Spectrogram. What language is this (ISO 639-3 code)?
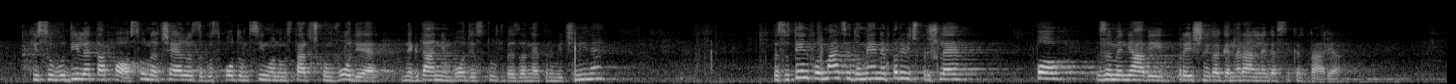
slv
